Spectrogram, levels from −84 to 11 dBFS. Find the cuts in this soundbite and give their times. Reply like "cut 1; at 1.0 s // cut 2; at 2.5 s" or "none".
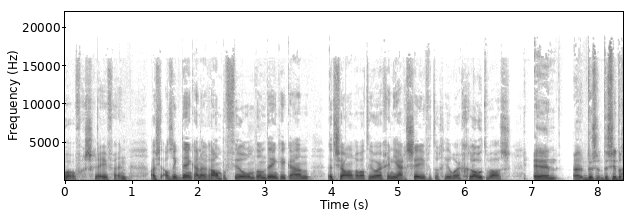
cut 1; at 1.4 s // cut 2; at 6.9 s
